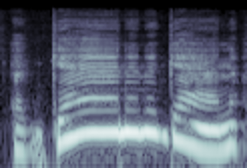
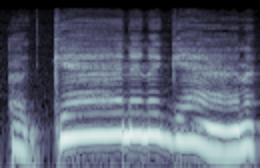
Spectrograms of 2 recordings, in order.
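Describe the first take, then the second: No difference in how they are said.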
